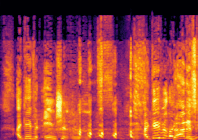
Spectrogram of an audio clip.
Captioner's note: laughter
